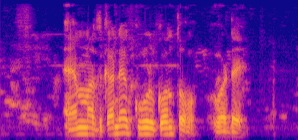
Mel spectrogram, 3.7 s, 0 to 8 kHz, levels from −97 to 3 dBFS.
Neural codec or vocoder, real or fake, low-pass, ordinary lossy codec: none; real; 7.2 kHz; Opus, 64 kbps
